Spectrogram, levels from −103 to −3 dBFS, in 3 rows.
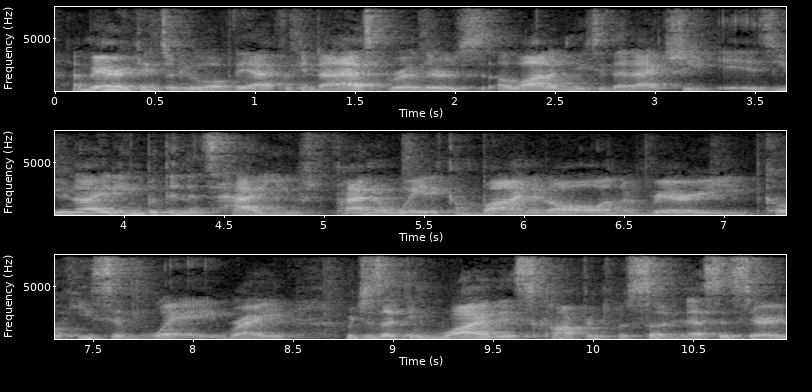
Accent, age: American, 30-49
